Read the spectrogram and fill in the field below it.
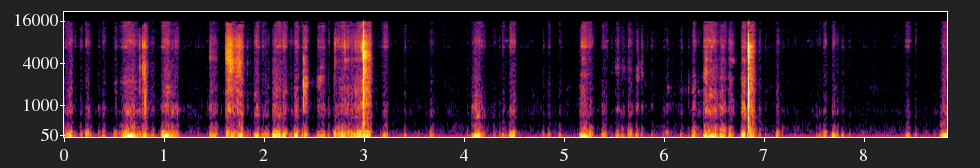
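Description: Playing cards slide and flick as they are turned over on a soft surface.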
